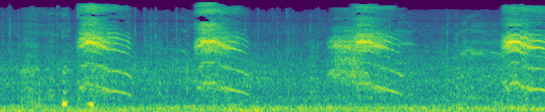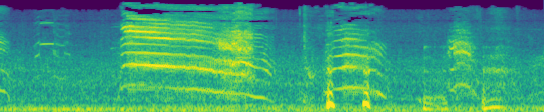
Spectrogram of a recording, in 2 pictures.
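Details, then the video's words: A seagull described as cranky, giving a series of harsh, nasal, descending squawks roughly every second, with one longer drawn-out wail midway, over steady background rumble. "cranky bird"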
